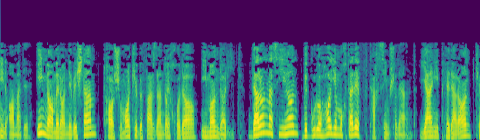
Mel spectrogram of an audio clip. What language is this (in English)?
Persian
